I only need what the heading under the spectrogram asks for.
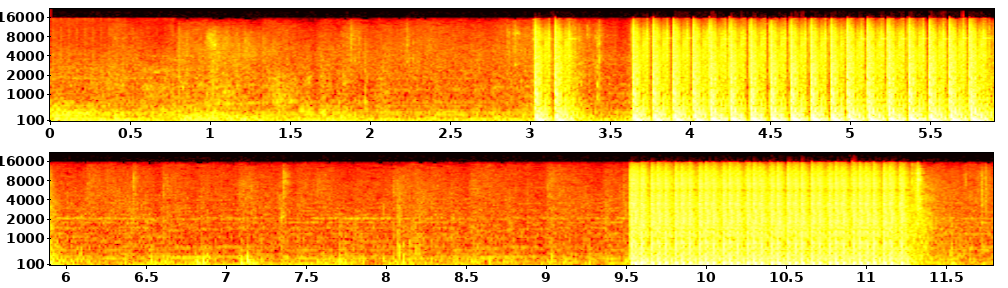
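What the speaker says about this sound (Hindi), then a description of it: "मुझे फायरिंग की आवाज़ आ गई थी" Bursts of rapid automatic gunfire in PUBG Mobile Lite, two long sustained volleys separated by quieter movement and footstep-like sounds.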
